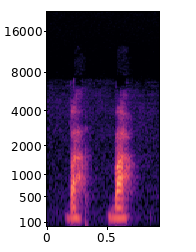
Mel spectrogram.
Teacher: And the B is voiced. You can feel a tickle.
